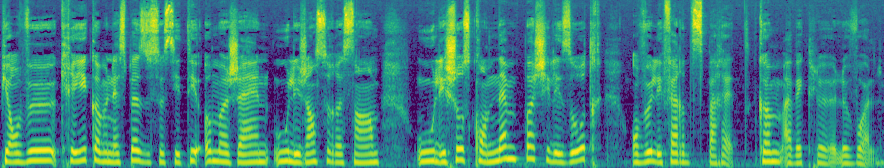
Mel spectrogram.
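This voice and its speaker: A woman with a Quebec accent, a dark, mellow tone, medium pitch, fairly even intonation and a fairly quick pace. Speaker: feminist activist. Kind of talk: interview.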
